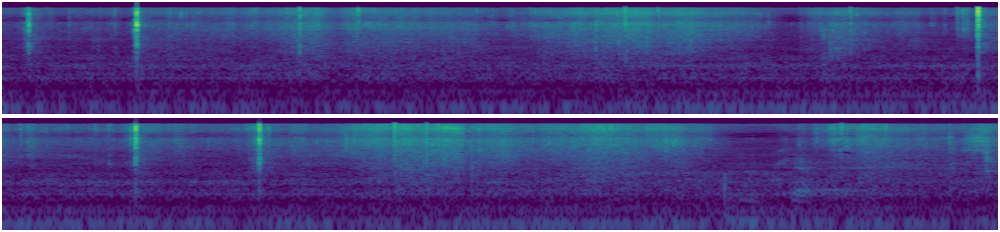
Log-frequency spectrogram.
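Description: Leaves rustle as plants are pulled up by hand.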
